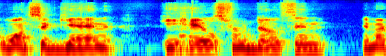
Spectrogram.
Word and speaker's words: Dothan: welcome Grayson Stewart once again he hails from Dothan am I pronouncing it right Dothan Alabama do Dothan Alabama Dothan Alabama a state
